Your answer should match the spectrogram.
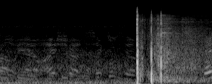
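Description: Two quick rifle shots about one and a half seconds in, a fraction of a second apart, each sharp and loud with a short echo, over faint talking among the onlookers.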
